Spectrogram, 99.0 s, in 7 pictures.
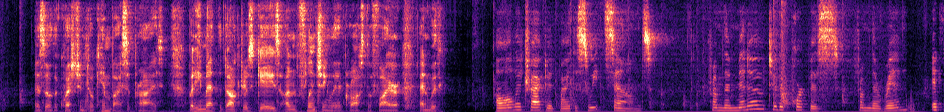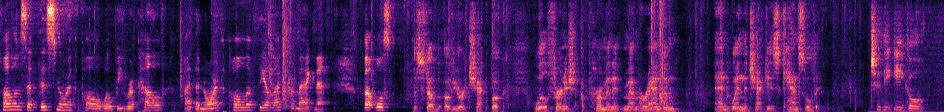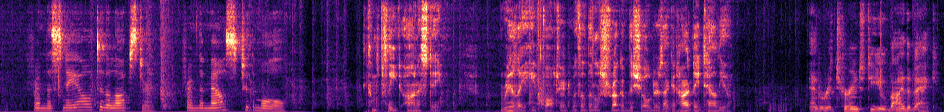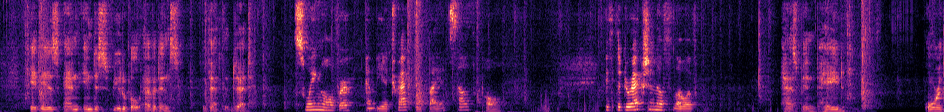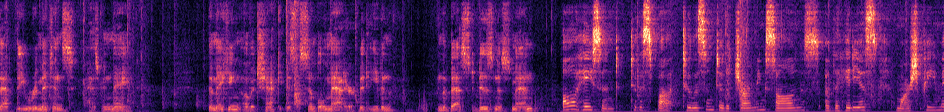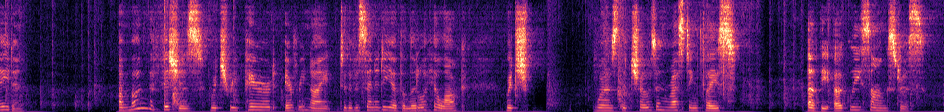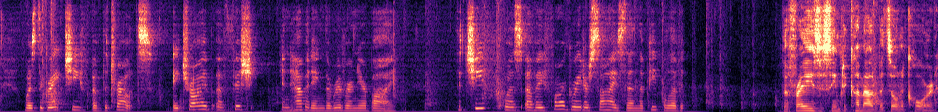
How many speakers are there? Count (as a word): four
